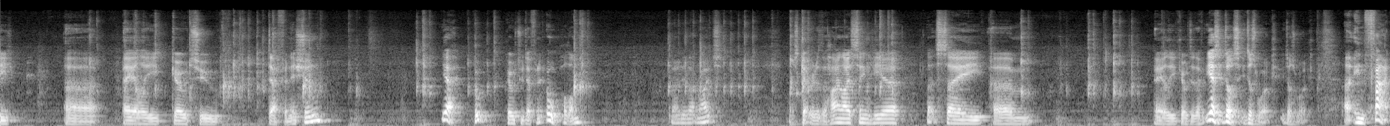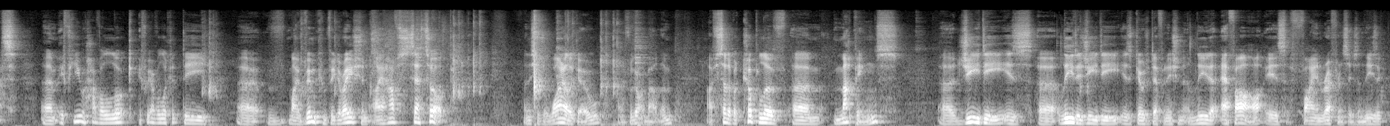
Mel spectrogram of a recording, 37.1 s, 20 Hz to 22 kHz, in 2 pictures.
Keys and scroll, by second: 1.2-3.9 typing, 3.9 Tab, 4.5 Return, 5.1-6.3 typing, 7.5 Escape, 7.6 u, 8.7-14.9 typing, 14.0 Return, 15.3 Return, 20.8-26.5 typing, 32.8 typing.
